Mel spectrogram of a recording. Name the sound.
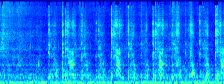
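mustard seed masala frying in a kadai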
